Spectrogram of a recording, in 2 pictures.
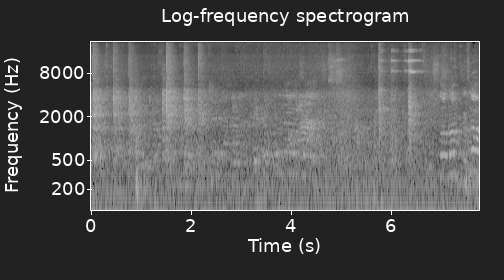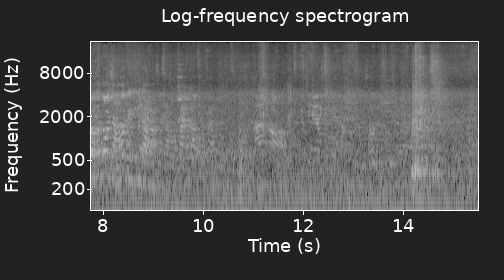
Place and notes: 大展市場, Wugu Dist., New Taipei City - Traditional market
Preparing for market operation, Traditional market
New Taipei City, Wugu District, 水碓路7-9號, 6 May, ~06:00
